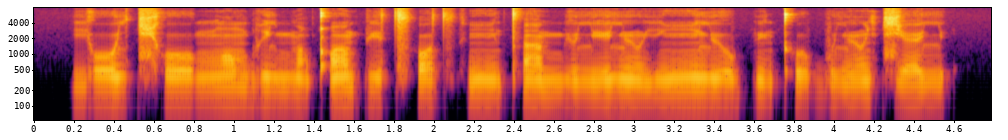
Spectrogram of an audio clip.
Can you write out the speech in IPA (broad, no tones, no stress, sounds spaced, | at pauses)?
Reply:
j oː lʲ t͡ɕʰ oː ŋ ɔ̃ b i lʲ m ɛ̃ qʼ õ pʲ ɛ t͡sʼ ɔ t͡sʼ ĩː tʼ ã mʲ o lʲ e lʲ õ j ĩː lʲ o pʲ ã kʼ ʊ b ʊ lʲ ɔ̃ t͡ɕ ɛ lʲ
